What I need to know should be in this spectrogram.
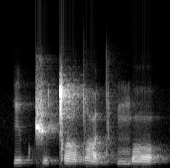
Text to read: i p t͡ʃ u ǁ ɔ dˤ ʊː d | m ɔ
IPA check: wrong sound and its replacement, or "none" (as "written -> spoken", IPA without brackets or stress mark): ǁ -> ǀ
